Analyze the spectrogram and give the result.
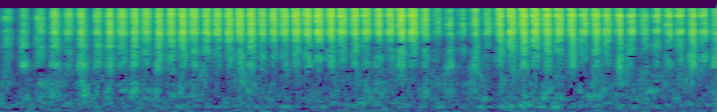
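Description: A wooden colored pencil rubs quickly back and forth on a thin paper coloring sheet lying flat on a table, filling in the skin area. It makes a dry, bright, scratchy hiss in rapid, steady strokes, each swelling and fading, with almost no low end. Two brief pauses break the strokes.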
